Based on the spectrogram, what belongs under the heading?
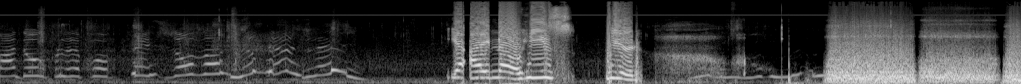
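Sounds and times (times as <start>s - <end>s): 
speech: 0.8s - 3.8s, 4.4s - 6.5s
heavy breathing into microphone: 6.5s - 7.5s, 8.1s - 10.2s.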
